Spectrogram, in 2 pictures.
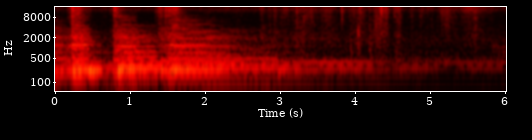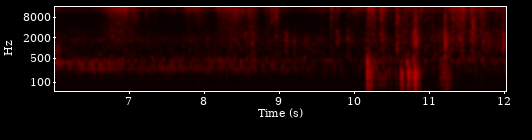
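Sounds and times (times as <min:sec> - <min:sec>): paper shuffling: 0:02.7 - 0:12.0.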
